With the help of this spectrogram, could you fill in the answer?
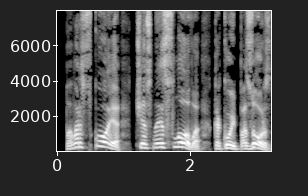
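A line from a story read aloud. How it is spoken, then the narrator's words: Kitchen boys wailing loudly. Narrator (Russian): завопили поварята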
